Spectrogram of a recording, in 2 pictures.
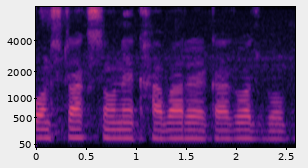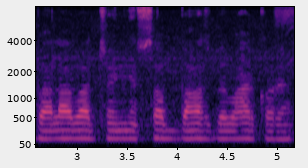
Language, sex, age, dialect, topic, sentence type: Bengali, male, 18-24, Jharkhandi, agriculture, statement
